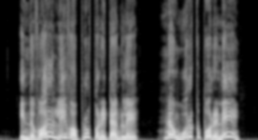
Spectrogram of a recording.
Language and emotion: Tamil, happy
